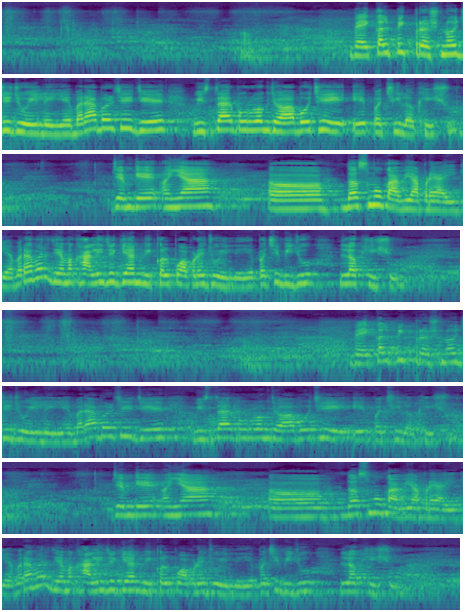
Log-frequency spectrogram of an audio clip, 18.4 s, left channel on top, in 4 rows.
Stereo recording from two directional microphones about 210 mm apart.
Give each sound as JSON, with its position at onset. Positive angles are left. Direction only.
{"t": 3.5, "sound": "a woman's voice", "side_deg": 55}
{"t": 10.3, "sound": "a woman's voice", "side_deg": 55}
